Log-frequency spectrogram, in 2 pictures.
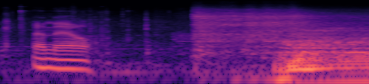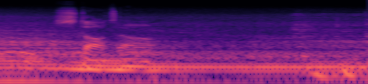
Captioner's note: car starts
